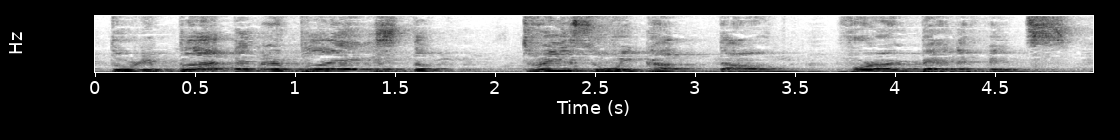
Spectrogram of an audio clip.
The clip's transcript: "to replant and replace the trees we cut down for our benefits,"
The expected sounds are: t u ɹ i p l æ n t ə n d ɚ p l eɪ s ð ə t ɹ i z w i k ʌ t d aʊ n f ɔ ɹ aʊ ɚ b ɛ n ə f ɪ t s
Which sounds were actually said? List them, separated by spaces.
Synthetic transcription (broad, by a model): t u ɹ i p l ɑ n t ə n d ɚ p l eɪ s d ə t ɹ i s w i k ʌ t d aʊ n f ɔ ɹ aʊ ɚ b ɛ n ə f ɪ t s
